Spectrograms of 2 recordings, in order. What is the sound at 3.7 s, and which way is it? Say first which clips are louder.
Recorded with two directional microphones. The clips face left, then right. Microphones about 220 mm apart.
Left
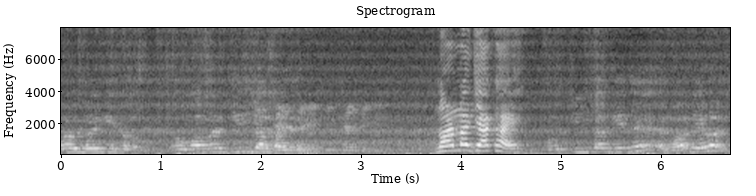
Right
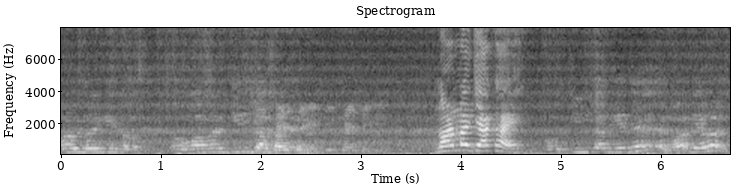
Speech: left 2 dB; 30° left (ahead or behind).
